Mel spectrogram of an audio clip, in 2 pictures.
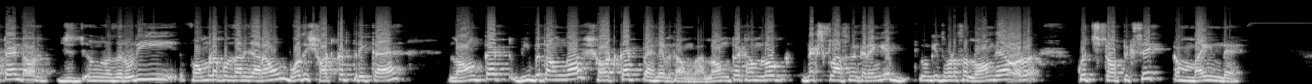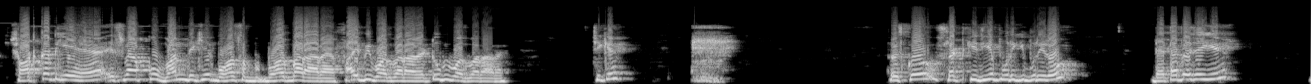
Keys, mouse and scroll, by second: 15.4 scroll down 1, 16.6 scroll up 1, 18.6 click, 22.7 click.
